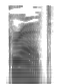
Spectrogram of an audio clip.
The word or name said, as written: grette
